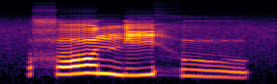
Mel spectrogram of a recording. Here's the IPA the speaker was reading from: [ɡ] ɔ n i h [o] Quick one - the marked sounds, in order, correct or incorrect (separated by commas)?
incorrect, incorrect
